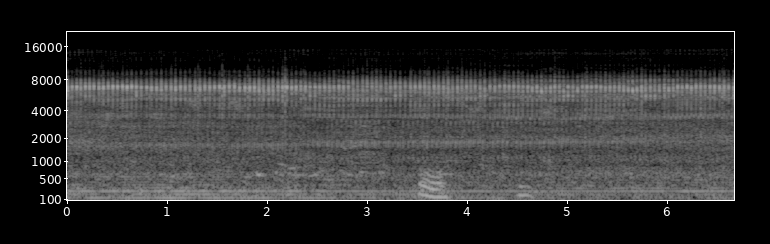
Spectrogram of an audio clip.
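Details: Spin dryer that won't spin, with a good new motor and the capacitor checked: the timer ticks fast with no motor hum behind it, so its contacts never switch. Replacing the timer fixed it.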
